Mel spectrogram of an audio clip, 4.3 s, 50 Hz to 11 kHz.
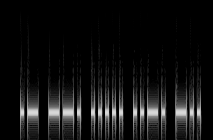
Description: Morse code, heard as a keyed tone, about 17 wpm, 700 Hz. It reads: AG5FD
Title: USA Call Signs - 5 Characters - Repeated 2x - 17wpm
